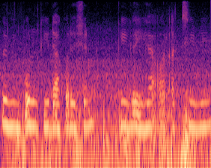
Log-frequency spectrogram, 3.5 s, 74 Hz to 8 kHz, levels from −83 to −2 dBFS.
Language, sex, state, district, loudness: Hindi, female, Punjab, Pathankot, -16 LUFS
